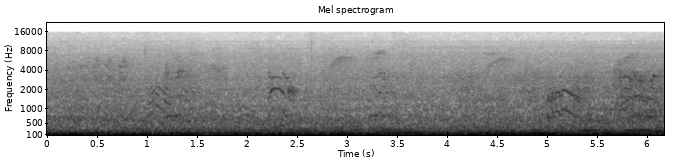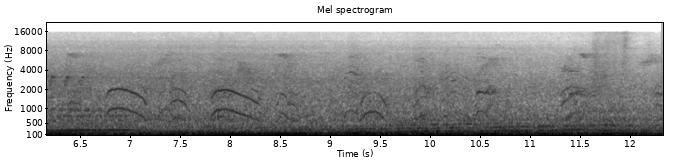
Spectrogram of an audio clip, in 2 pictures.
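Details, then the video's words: Abandoned kittens give scattered thin, arching mews, fewer and softer than a full chorus, clustering toward the end, against a constant low droning hum. "The smallest abandoned kittens on the world"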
